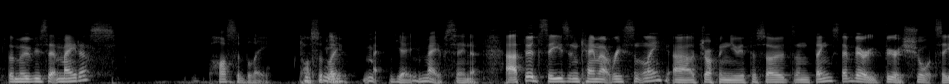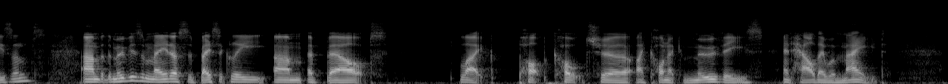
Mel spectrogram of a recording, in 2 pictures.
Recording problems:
muffled; very; fading above 1.5 kHz
uneven, jittery; strongly; from 2 to 18 s

